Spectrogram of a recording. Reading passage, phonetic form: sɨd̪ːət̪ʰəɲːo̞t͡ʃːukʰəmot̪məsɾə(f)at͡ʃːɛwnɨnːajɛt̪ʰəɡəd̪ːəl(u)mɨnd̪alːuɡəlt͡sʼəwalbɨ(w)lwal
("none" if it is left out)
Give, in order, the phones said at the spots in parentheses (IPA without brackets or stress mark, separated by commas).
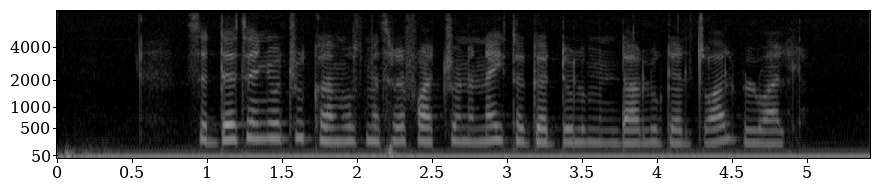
f, u, none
